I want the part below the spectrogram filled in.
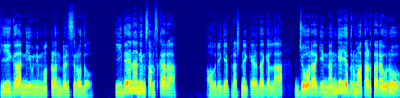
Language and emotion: Kannada, angry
